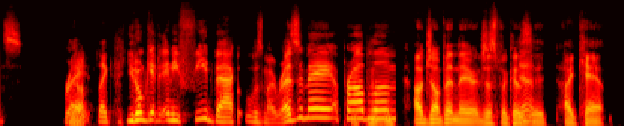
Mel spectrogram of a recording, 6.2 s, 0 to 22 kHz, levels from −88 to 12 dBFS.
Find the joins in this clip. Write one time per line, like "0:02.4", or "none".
0:02.3
0:04.0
